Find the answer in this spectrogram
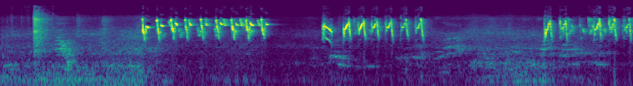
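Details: Lure song of a Bar-winged prinia, meant to provoke a reply: after a sharp swishing sound, repeated bursts of rapid, high, slurred chirps, each burst around eight notes, with short silent gaps between.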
